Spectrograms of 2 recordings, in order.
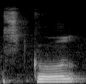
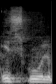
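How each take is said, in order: First: स्कूल starting straight on sk; vowelless initial s. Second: स्कूल said "is-kool"; wrong leading vowel. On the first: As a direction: model स्कूल in one syllable. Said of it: "सीन की आवाज़ है". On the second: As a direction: put an "i" before the s of स्कूल. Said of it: "सब बेड़ा गर्क हो गया". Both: Shown as a demonstration.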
